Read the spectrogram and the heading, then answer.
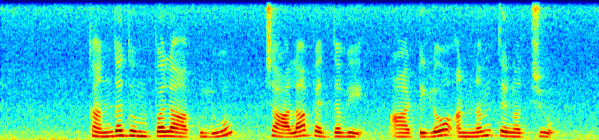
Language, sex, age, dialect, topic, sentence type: Telugu, male, 51-55, Utterandhra, agriculture, statement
